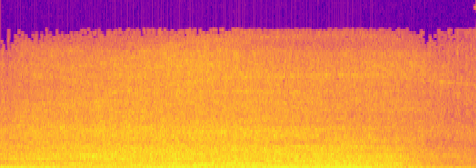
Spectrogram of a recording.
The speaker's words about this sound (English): It's back-to-back traffic, and I just want a parking spot.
